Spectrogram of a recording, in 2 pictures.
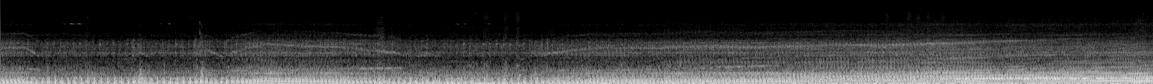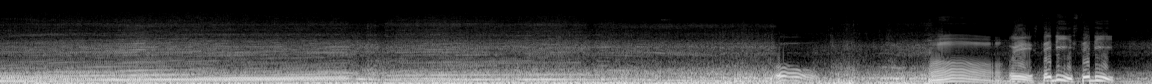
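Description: Moto Morini X-Cape 650X adventure motorcycle engine droning steadily on a ride, pitch rising and falling through gear changes, close and loud under continuous talk, with a brief burst of revving near the end.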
